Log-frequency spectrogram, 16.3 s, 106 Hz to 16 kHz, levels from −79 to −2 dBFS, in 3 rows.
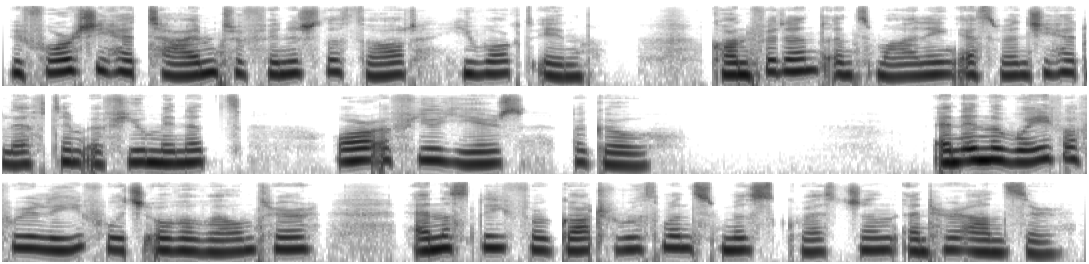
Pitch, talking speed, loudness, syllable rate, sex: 225 Hz, 160 wpm, -19 LUFS, 5.0 syllables/s, female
